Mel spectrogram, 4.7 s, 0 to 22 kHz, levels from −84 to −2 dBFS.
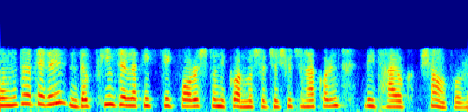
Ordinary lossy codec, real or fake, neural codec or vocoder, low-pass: Opus, 16 kbps; fake; codec, 16 kHz in and 24 kHz out, 0.6 kbps, FocalCodec, streaming, 2048 codes; 3.6 kHz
